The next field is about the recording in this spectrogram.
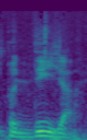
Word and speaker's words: Padilla: All right, your last name is Padilla.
